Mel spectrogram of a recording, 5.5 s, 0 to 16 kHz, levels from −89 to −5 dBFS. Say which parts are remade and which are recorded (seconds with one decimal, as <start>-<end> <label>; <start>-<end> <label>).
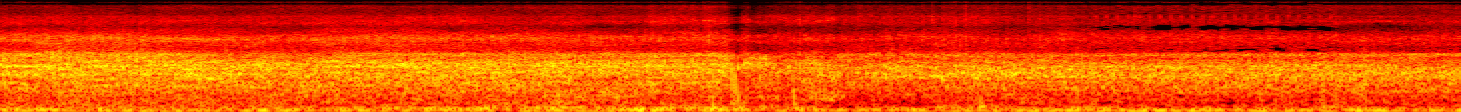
0.0-4.1 remade; 4.1-5.0 recorded; 5.0-5.5 remade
